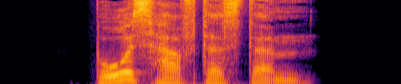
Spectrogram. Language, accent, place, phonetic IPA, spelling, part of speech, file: German, Germany, Berlin, [ˈboːshaftəstəm], boshaftestem, adjective, De-boshaftestem.ogg
- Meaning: strong dative masculine/neuter singular superlative degree of boshaft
